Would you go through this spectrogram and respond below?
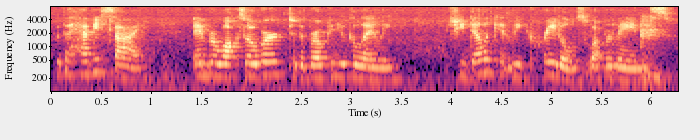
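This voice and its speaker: A woman's voice: mid-range voice, fairly even intonation, a little fast. Woman narrating a play, slightly distant. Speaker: narrator reading stage directions. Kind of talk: scripted dramatic narration. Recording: distant mic, faint background noise.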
